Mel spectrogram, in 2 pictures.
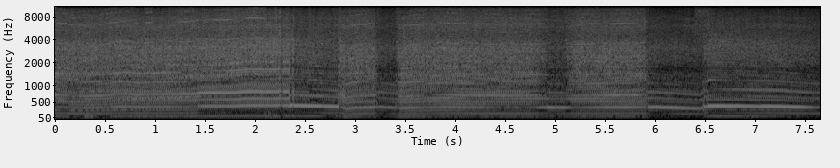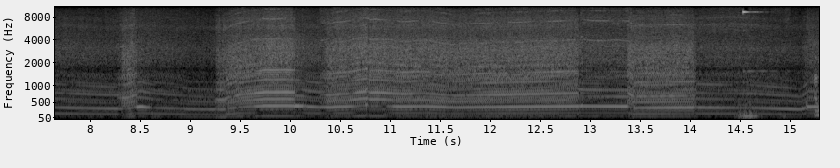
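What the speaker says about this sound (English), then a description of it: "I use the engine brake. Just kind of throttle my way through the corners." A race car engine drones loudly and close, its pitch rising and falling repeatedly as the throttle is worked and eased through corners, with brief dips between revving stretches and no talk.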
